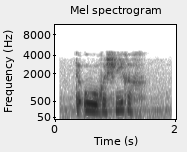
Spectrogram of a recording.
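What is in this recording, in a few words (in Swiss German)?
"ohreschlicher", Alsatian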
